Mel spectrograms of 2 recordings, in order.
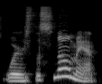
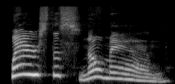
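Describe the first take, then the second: First: Said in the usual way. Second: Put-on slow, higher sing-song question to a baby; enthusiastic read-aloud. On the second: Shown as a demonstration. Reading a baby board book aloud, slow enthusiastic sing-song. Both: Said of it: "read it with an enthusiastic tone of voice".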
